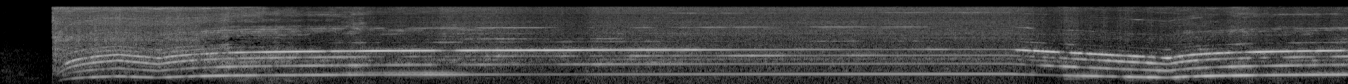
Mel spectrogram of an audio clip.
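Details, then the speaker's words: Makita grinder that overheated in use, after fixing a wrong bearing (607 fitted where 608 belongs): clean steady no-load whine, brief dip and recovery, no grinding or rattle; overheating considered resolved. "kalau dilihat dari suaranya suaranya seperti itu maka kemungkinan ee panas yang terjadi padaenda ini sudah selesai sudah teratasi"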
